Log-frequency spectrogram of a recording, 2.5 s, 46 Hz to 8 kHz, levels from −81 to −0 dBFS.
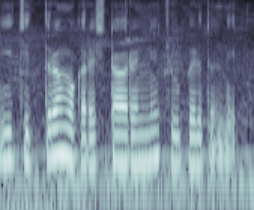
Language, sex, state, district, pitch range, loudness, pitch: Telugu, male, Telangana, Hyderabad, 140-155 Hz, -16 LUFS, 145 Hz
